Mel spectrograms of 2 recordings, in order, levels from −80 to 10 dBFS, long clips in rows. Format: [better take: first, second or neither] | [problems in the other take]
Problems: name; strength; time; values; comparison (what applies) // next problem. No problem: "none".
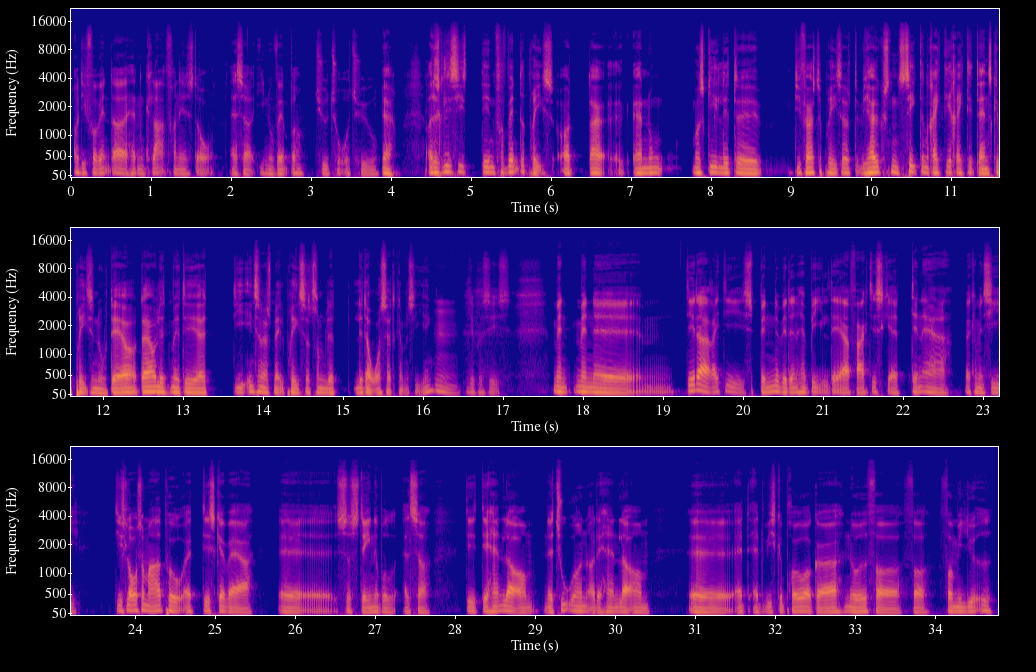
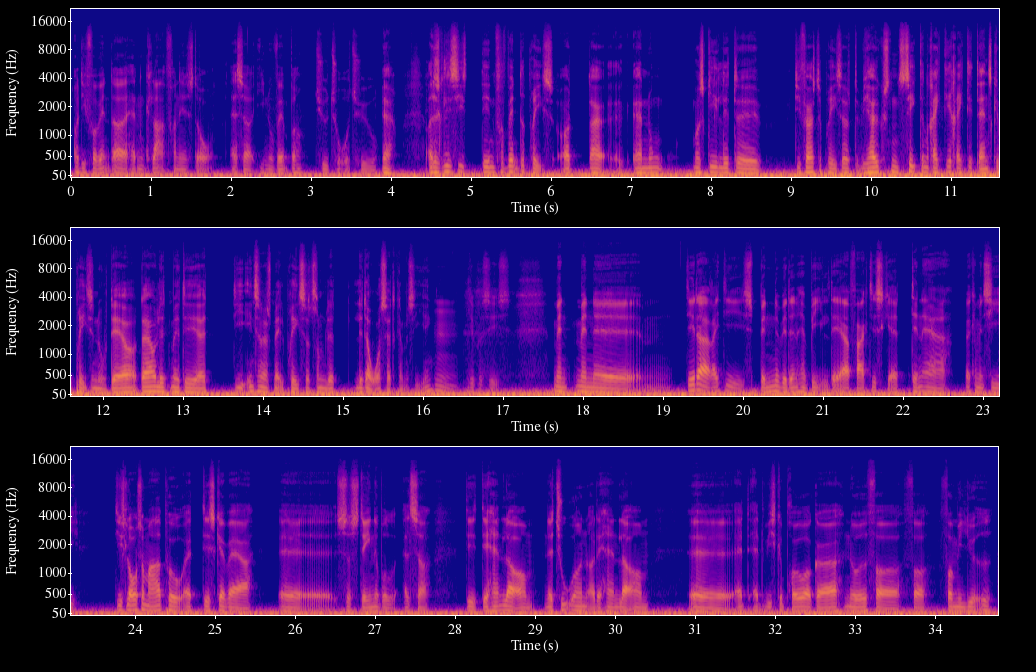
first | low rumble; faint; throughout; 20 dB below the speech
